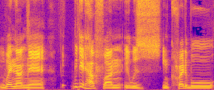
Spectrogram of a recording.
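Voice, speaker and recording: The speaker has an animated tone. The background is quiet. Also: man. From Nigerian heritage, London. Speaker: podcast host. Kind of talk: storytelling monologue. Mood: humorous, joking. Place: home room. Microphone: studio mic.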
